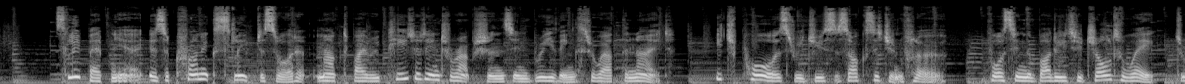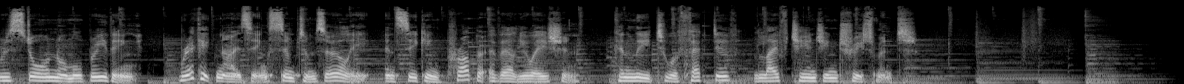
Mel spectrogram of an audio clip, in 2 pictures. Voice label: Medical Narration, Sleep Apnea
